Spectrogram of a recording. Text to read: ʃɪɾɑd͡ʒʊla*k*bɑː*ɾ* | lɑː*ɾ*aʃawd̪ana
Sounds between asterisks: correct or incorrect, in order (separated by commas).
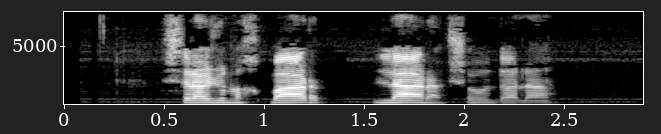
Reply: incorrect, correct, correct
